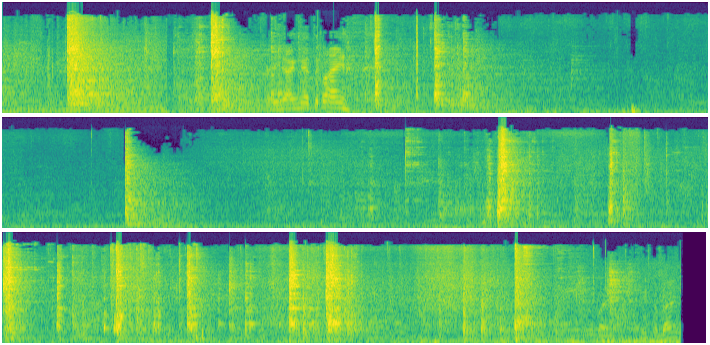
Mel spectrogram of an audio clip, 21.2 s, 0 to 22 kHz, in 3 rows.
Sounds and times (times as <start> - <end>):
Speech: 2.6 - 3.6, 19.7 - 20.9.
